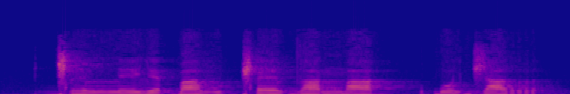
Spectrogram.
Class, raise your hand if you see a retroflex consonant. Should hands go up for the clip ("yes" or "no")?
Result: no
